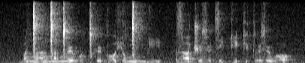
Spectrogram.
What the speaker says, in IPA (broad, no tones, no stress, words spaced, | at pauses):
baŋ͡ǀa ŋ͡ǀaŋ͡ǀø wɔǀʰøkɔ çɔŋ͡ǀimbi | za d͡ʒøzøt͡si ki kʲøkløzø wɔ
